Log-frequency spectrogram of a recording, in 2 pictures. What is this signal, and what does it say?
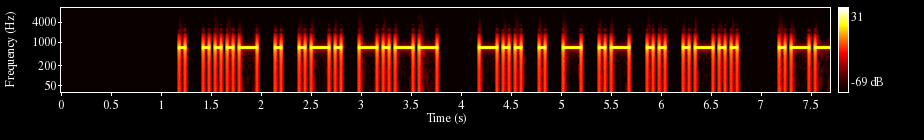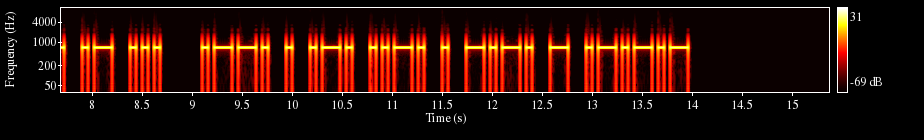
Morse code, heard as a keyed tone, about 20 wpm, 700 Hz. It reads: EVERY DETAIL WAS PERFECT.
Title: Sentences from Top 1500 Words 20wpm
